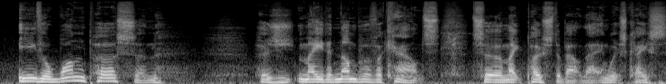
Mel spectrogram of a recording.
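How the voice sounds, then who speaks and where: Man with a British accent amid noticeable background noise. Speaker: video creator on crossbows. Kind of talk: casual talk to camera. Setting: outdoors in the cold. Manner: halting, self-correcting.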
